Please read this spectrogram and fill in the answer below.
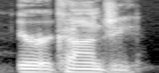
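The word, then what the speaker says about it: Irukandji: jellyfish is considered the most venomous marine animal irikanji that's how it's pronounced just so you know also that's not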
